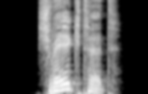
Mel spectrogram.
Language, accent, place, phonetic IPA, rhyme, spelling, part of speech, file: German, Germany, Berlin, [ˈʃvɛlktət], -ɛlktət, schwelgtet, verb, De-schwelgtet.ogg
- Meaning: inflection of schwelgen: 1. second-person plural preterite 2. second-person plural subjunctive II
